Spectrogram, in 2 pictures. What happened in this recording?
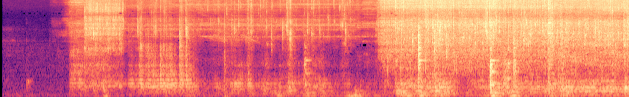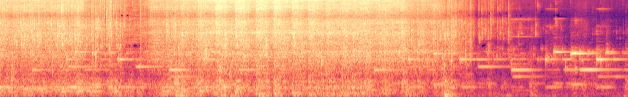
I was washing utensils meanwhile received a phone call.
